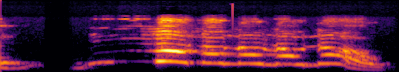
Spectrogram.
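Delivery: retold panicked string of refusals; alarmed protest. Wife told her husband is going to rehab, alarmed protest.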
